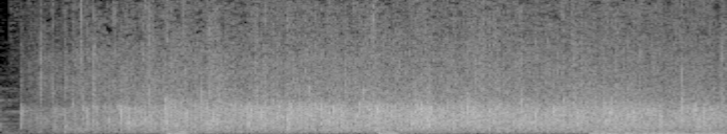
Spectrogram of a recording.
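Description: Applause swells quickly and holds as a steady, dense wash of clapping from an audience, loud and even throughout with no speech over it.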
